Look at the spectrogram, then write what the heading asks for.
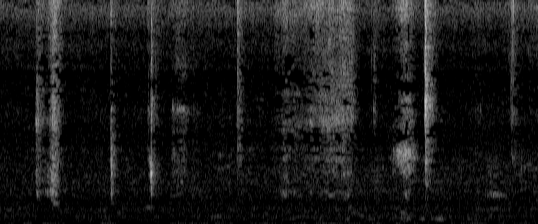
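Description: Close-up eating sounds: chewing and gnawing grilled meat off a small bone, with scattered sharp mouth clicks and smacks. There is a brief rasping scrape a little past halfway and a sharp click about four seconds in.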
